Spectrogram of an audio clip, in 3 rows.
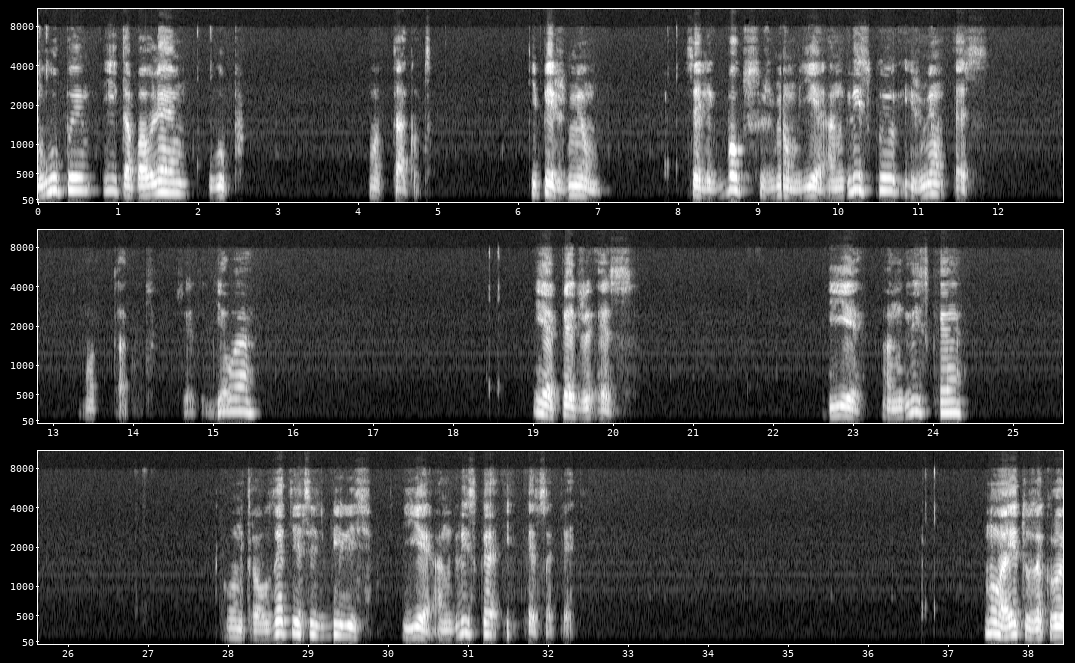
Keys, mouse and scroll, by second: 2.5 click, 3.5 scroll up 1, 5.5 middle click, 5.5 scroll down 2, 6.8 scroll down 1, 9.2 click, 9.2 e, 20.4 s, 22.6 e, 28.5 ctrl+z, 31.7 e.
